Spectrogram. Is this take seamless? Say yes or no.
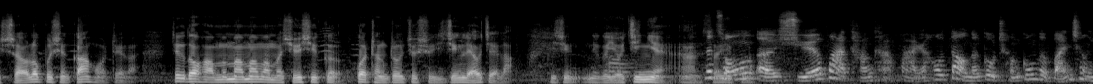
no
